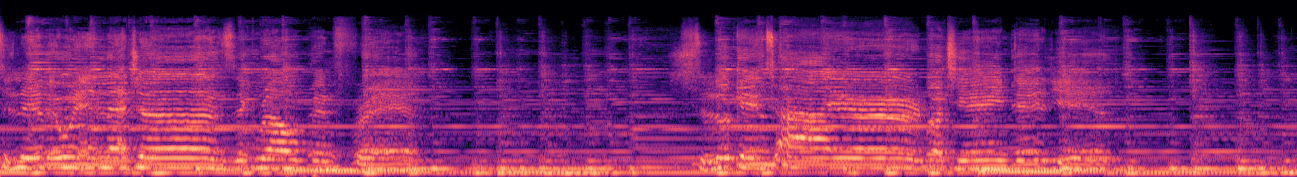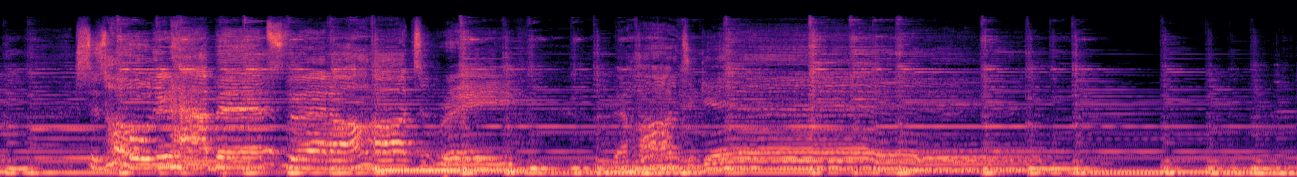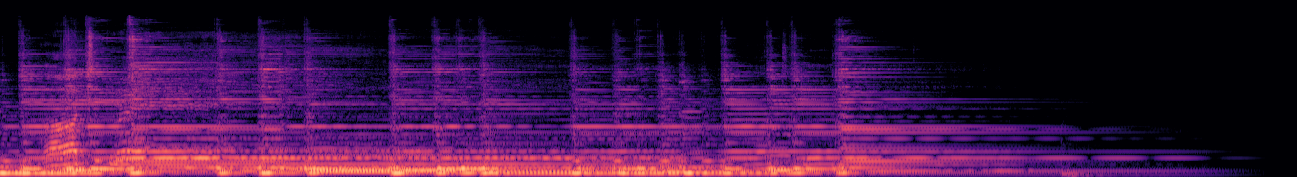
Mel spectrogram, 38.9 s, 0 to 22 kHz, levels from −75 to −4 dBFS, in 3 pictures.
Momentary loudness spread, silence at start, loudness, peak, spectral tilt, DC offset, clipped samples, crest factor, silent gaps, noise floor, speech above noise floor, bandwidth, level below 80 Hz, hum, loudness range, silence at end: 10 LU; 0 s; -18 LUFS; 0 dBFS; -4.5 dB/octave; under 0.1%; under 0.1%; 16 dB; none; -73 dBFS; 57 dB; 15.5 kHz; -48 dBFS; none; 9 LU; 2.2 s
